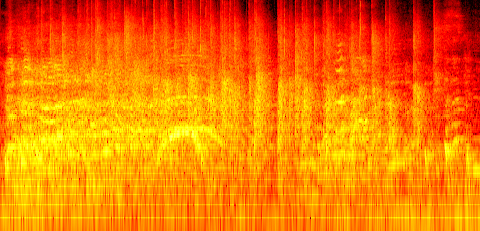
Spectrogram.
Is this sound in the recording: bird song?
no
